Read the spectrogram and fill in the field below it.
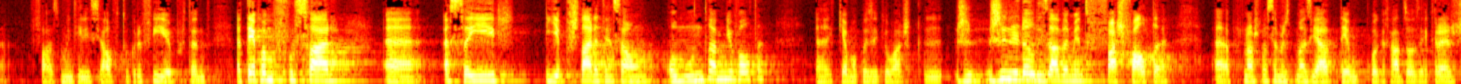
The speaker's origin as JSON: {"language": "Portuguese", "town": "Fátima", "region": "Centro", "country": "Portugal", "said": "ir até à terrinha, que eu sou de Fátima"}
